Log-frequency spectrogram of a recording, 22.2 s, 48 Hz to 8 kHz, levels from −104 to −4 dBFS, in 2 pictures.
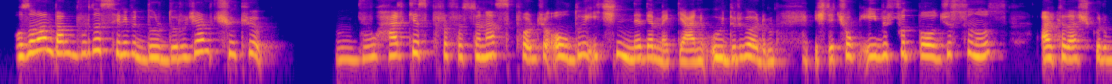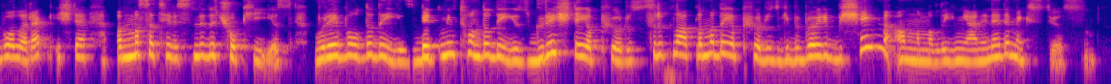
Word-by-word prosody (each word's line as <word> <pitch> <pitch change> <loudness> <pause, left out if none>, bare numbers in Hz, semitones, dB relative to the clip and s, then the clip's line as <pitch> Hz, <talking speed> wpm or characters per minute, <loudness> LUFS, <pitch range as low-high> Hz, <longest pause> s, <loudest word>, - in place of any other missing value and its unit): O 265 - +2
zaman 360 +5 +6
ben, 320 -2 +3
burada 360 +5 0
seni 315 -5 -3
bir 245 -7 -4
durduracağım. 245 +8 0
Çünkü 325 - -5 0.6
bu 225 +3 -7
"Herkes 280 +4 +1
profesyonel 265 -1 -2
sporcu 250 -4 -2
olduğu 260 0 +1
için..." 275 -2 -2
ne 235 +1 -1
demek? 190 -6 -2
Yani, 190 0 +1
uyduruyorum: 235 -4 0 0.4
İşte, 225 +1 -2
çok 270 +3 -2
iyi 260 0 -1
bir 280 0 -4
futbolcusunuz, 290 +1 -1 0.3
arkadaş 235 0 +3
grubu 240 +2 -1
olarak. 245 +2 0
İşte, 250 0 -3 0.3
ama 240 +1 +4
"Masa 295 0 +3
tenisinde 260 -1 -3
de 275 - +1
çok 240 -4 -2
iyiyiz. 195 - -7 0.2
Voleybolda 260 +4 +3
da 270 - +2
iyiyiz. 195 -5 -3
Badminton'da 275 +4 +3
da - - +3
iyiyiz. 200 -3 -3
Güreş 320 +8 +2
de - - +3
yapıyoruz. 220 -5 -1
Sırıkla 290 +1 +1
atlama 280 +2 0
da 310 - 0
yapıyoruz." 235 -7 -2
gibi, 215 0 -5
böyle 260 -2 +4
bir - - -2
şey 230 - +5
mi 460 0 0
anlamalıyım 200 -2 -4
yani? 200 +2 -3
Ne 255 +2 +1
demek 260 -8 -2
istiyorsun? 215 -1 -15
255 Hz, 150 wpm, -23 LUFS, 225-285 Hz, 0.6 s, zaman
